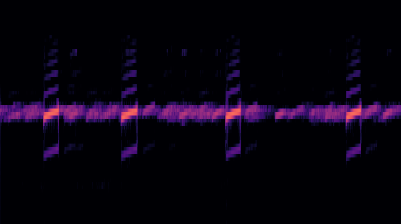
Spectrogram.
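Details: A spring peeper (Pseudacris crucifer), a tiny frog, gives loud, high, upslurred peeps about once a second over a shrill chorus, in early April.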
